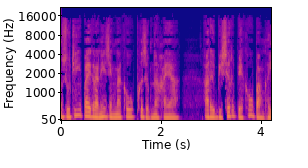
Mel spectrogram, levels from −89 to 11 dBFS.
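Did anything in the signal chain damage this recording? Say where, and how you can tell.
Yes, at the codec stage, and it runs through the whole speech clip: generation loss, the swirly, hollow smear with blurred consonant attacks and nothing above 16.5 kHz. It sounds like roughly seven MP3 passes, each requantising on a shifted frame grid, likely at around 60-odd kbit/s.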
